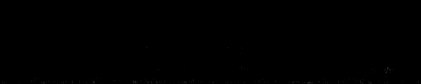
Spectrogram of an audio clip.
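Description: Faint scratching of a pen writing on paper in short strokes, starting about a second in, against near silence.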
